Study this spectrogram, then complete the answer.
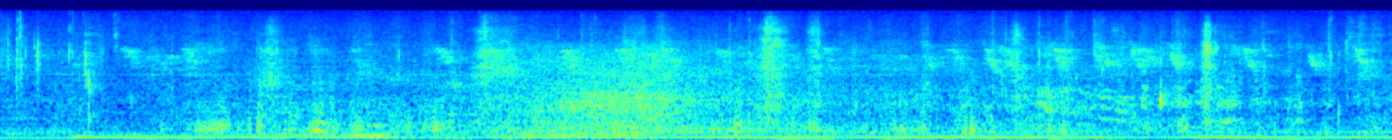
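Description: Gloved fingers scrape and click against a plastic badge on a car bonnet.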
